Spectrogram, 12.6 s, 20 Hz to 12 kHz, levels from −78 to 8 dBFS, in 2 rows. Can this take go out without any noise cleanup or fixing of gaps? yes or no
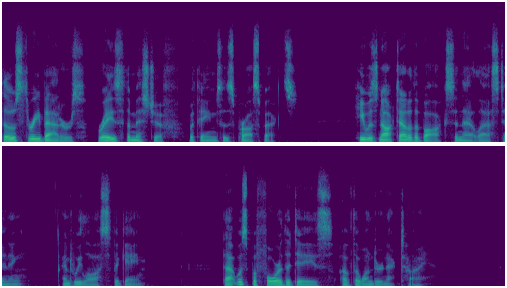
yes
